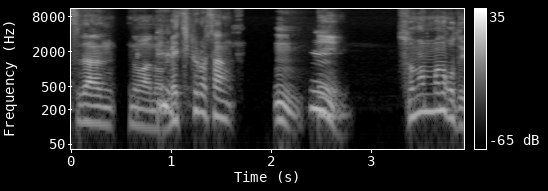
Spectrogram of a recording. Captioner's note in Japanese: 咳払い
